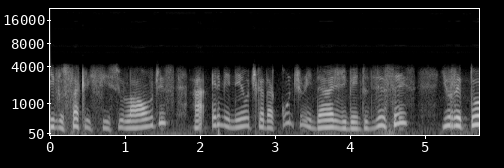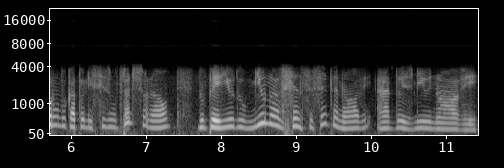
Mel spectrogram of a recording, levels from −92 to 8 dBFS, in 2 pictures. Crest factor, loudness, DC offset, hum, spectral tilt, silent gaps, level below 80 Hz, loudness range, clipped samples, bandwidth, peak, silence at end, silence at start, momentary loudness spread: 22 dB; -26 LUFS; under 0.1%; none; -8.5 dB/octave; none; -56 dBFS; 2 LU; under 0.1%; 4.4 kHz; -4 dBFS; 0.05 s; 0 s; 11 LU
